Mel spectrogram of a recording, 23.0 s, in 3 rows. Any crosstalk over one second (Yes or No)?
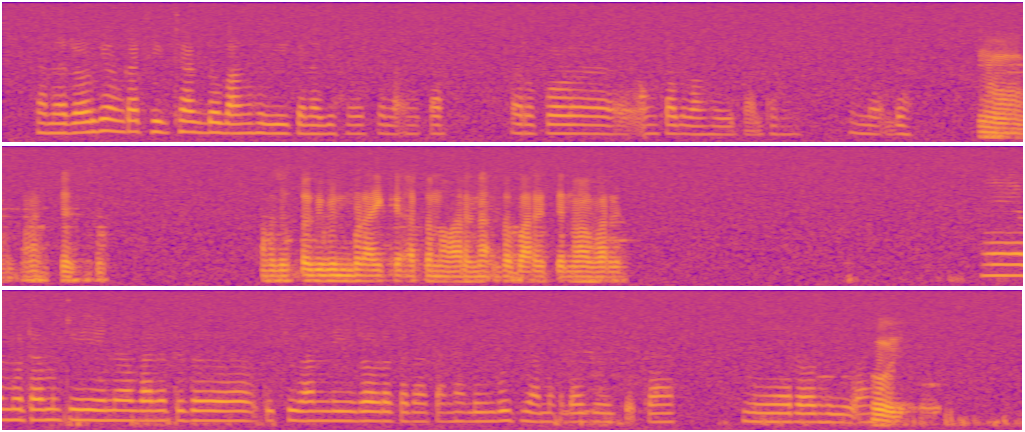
No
